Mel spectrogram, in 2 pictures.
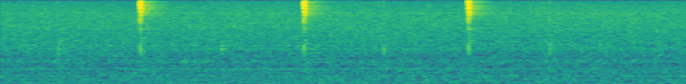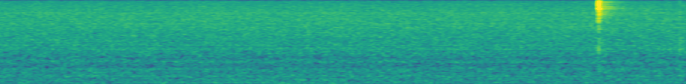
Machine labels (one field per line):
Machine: valve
